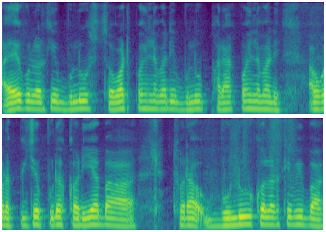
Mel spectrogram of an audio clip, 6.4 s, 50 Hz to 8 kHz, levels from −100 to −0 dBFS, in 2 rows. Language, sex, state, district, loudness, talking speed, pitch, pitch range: Bhojpuri, male, Bihar, Muzaffarpur, -18 LUFS, 215 wpm, 145 Hz, 135-150 Hz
